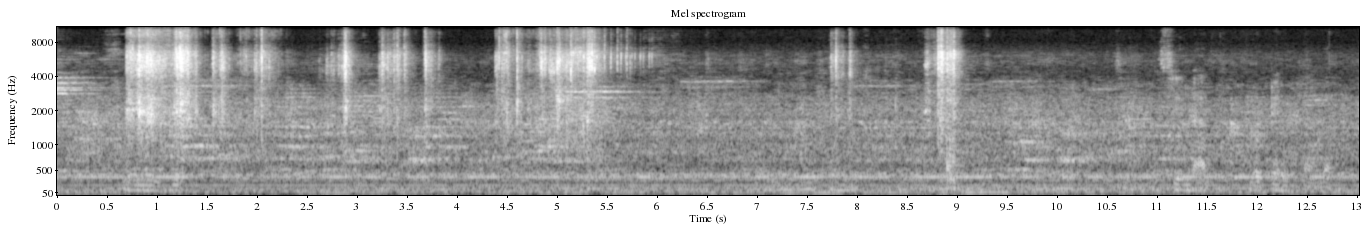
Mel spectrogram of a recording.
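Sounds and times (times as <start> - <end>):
packaging clicking and crinkling: 0.7 - 3.8, 4.4 - 6.0, 7.8 - 8.0, 8.7 - 9.1.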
